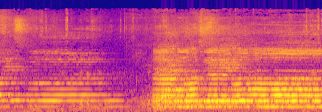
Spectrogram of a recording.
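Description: Latin plainchant sung by men's voices on long held notes. A softer single line gives way about three seconds in to a louder, fuller chant.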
